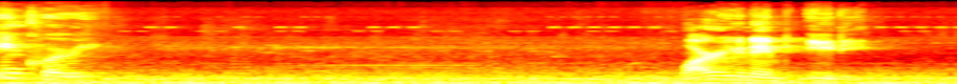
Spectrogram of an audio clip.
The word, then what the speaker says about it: EDI: have a specific inquiry why are you named Edy Edy is the phonetic pronunciation of e di that is an acronym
